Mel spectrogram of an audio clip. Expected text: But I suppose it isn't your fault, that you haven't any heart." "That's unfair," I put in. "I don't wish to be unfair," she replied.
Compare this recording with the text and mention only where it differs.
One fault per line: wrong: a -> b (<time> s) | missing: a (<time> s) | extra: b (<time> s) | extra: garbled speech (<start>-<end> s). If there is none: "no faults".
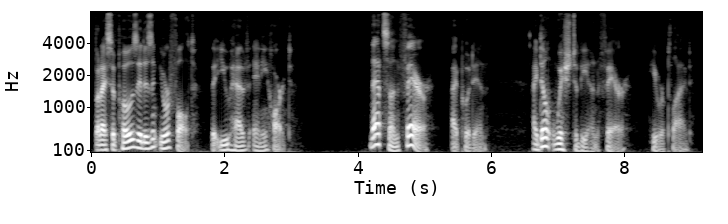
wrong: haven't -> have (2.1 s)
wrong: she -> he (8.3 s)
